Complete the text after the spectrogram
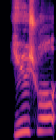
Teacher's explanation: they start with the ya consonant then the lips round for the oo vowel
